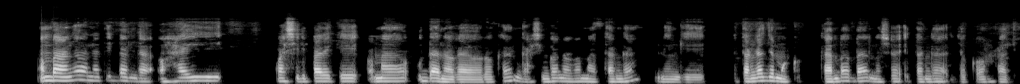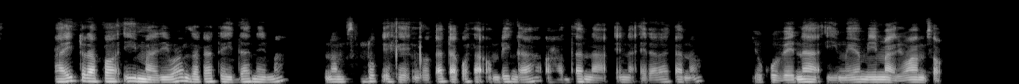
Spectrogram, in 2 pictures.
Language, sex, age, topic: Oshiwambo, male, 25-35, finance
